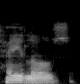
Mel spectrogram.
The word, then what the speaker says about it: halos: Good grief, it's pronounced halos. See, ad hominem attacks.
